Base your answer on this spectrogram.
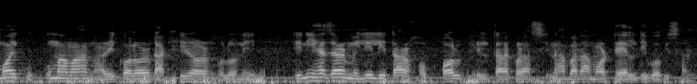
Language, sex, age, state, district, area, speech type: Assamese, male, 30-45, Assam, Jorhat, urban, read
